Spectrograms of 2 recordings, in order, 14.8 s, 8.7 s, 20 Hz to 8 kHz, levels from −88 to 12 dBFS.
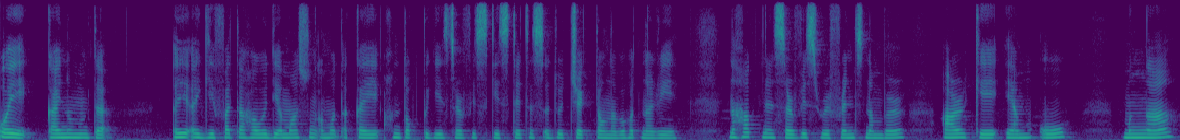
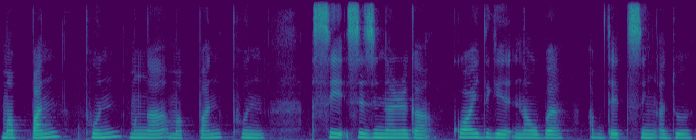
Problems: none marked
